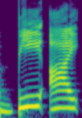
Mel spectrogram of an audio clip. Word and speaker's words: BIS: It's pronounced a BIS list.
